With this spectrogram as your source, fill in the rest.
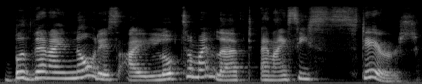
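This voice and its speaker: Speaking slowly in a fairly high, fairly bright voice, this channel host recounts a personal story in an animated, casual way. She acts out pieces of the dialogue as the tale unfolds.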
